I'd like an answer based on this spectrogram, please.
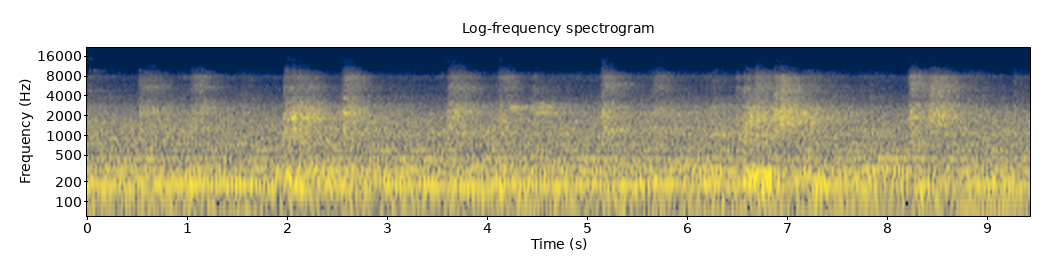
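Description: MS 2000L steel wire shredder running: a steady hum from its electric motor and gearbox, broken by irregular metallic clattering and scraping bursts as bundles of burnt tyre steel wire are torn apart.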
